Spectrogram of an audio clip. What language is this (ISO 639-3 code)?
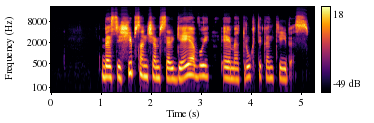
lit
